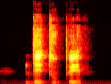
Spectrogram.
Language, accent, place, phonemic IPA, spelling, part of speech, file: French, France, Lyon, /de.tu.pe/, détouper, verb, LL-Q150 (fra)-détouper.wav
- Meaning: "to unstop, to take out the bung or stopple; to take the tow out of"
